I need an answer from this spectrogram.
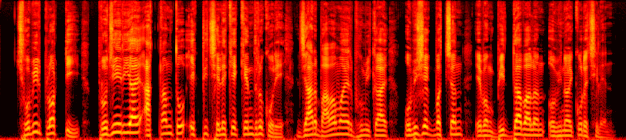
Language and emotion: Bengali, neutral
